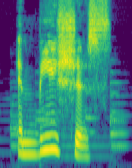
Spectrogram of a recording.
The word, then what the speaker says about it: ambitious: Và ambitious. Âm tiết thứ hai.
